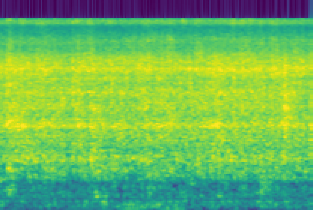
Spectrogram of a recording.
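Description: Broccoli frying in hot oil in a pan: a steady sizzle with no break.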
